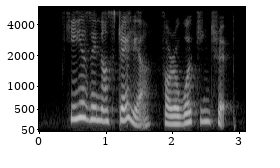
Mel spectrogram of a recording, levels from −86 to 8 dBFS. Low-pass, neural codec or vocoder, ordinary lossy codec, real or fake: 5.4 kHz; vocoder, 44.1 kHz, 128 mel bands every 512 samples, BigVGAN v2; Opus, 24 kbps; fake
